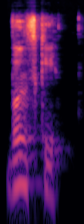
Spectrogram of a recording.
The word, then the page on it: Vóngli: Uhlí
